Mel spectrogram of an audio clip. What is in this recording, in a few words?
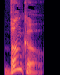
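"bunko", British English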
